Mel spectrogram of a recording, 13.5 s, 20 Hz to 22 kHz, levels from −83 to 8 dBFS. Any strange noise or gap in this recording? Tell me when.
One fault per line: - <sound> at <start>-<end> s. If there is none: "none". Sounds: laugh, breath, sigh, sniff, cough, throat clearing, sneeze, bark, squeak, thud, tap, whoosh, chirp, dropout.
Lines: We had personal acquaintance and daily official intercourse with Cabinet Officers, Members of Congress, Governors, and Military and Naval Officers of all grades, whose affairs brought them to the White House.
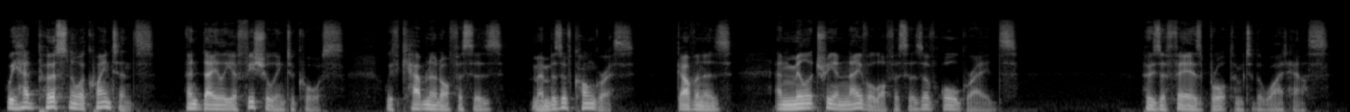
none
